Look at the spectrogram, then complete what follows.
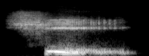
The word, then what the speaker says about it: qi: And even though it seems weird that a QI would be pronounced chi, once you learn the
